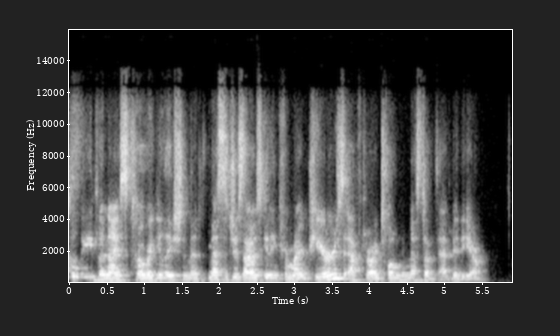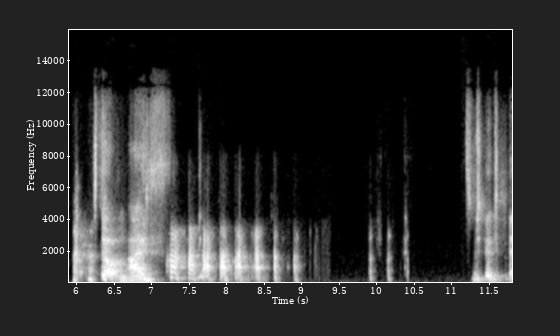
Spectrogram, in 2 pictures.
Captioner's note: laughter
